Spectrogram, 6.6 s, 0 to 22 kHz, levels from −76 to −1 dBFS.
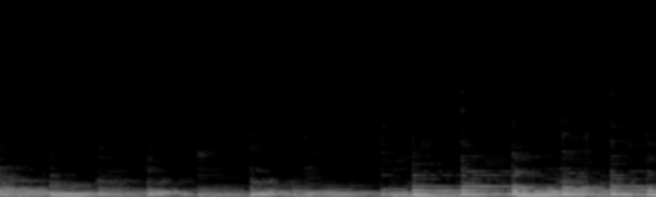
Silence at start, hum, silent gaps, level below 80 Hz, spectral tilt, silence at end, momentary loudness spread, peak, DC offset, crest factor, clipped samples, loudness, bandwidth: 0 s; none; none; -66 dBFS; -8.5 dB/octave; 0 s; 8 LU; -16 dBFS; under 0.1%; 16 dB; under 0.1%; -32 LUFS; 9.8 kHz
